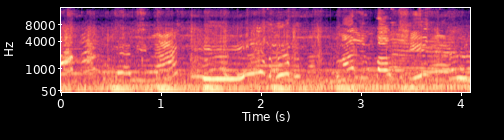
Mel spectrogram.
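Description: Children shouting and calling out close by, their high voices sliding up and down, over the low, pulsing drums of a marching drum band.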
